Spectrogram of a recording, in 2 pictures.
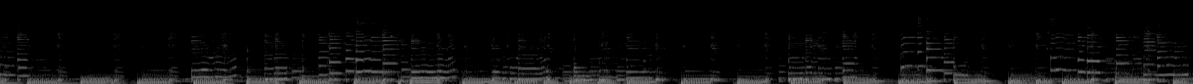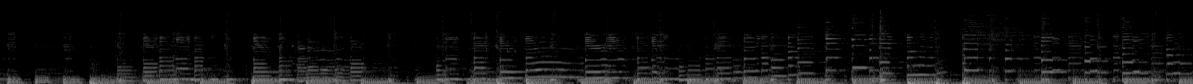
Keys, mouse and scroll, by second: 0.7 right click, 1.2 <, 1.5 middle click, 2.5 n, 2.9 click, 3.3 n, 3.8 right click, 4.0 click, 4.7 f, 5.2 click, 5.6 click, 5.9 ctrl+a, 6.2 click, 7.6 click, 8.2 click, 8.5 click, 8.5 click, 8.9-10.3 typing, 10.9 click, 14.0 click, 15.0 right click, 15.4 n, 15.5 click, 16.1 Delete, 17.0 click, 17.4 click, 18.1 <, 18.4 click, 18.6 f, 19.1 click, 20.2 click, 20.5 middle click, 20.7 click, 21.4 right click, 21.8 middle click, 22.3 scroll down 2, 22.5 middle click, 22.9 scroll up 1, 23.2 click, 23.5 f.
